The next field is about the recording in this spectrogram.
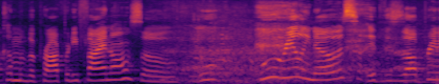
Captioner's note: all chuckling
